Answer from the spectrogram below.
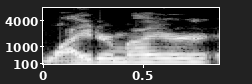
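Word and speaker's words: Wydermyer: Obviously, some of the big ones are, Trey McBride, Jalen Weidermeyer, is that how you say his name? – Yeah.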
